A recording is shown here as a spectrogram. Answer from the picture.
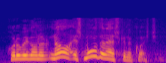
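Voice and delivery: ordinary talk, nothing marked

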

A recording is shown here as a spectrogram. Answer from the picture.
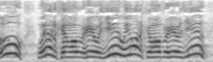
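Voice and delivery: high, fast, excited pleading; mock eager onlookers. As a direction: gush it quickly like a keen crowd wanting in. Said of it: "see people walking and go".

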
